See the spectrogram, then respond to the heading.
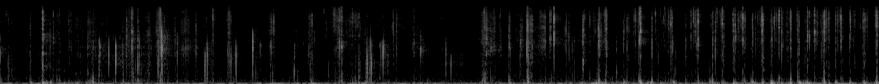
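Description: A small, loosely crumpled ball of aluminium foil is held in both hands and squeezed and crinkled with fingertips and nails. It makes a dense, continuous run of sharp, bright crackles and crinkles over a low rumble, with no talking.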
